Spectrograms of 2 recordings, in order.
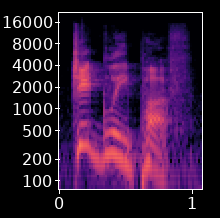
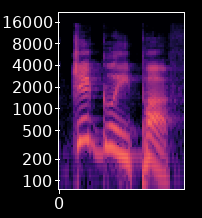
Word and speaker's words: Jigglypuff: and listen you suck Jigglypuff Jigglypuff she says her name with three syllables one more time for the boys back home Jigglypuff Jigglypuff now granted now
